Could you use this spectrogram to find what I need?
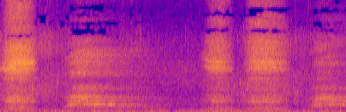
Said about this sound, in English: Begin our breathwork session in the traditional set with a two-part inhale, breathing in through the belly, into the chest, and then exhale through the mouth. So it sounds like.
